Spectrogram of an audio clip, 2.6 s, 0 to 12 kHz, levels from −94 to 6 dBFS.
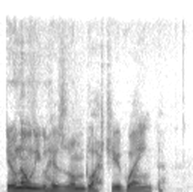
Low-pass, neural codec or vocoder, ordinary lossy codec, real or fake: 10.8 kHz; codec, 24 kHz, 1 kbps, SNAC; MP3, 96 kbps; fake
